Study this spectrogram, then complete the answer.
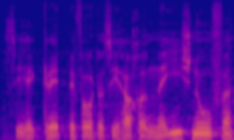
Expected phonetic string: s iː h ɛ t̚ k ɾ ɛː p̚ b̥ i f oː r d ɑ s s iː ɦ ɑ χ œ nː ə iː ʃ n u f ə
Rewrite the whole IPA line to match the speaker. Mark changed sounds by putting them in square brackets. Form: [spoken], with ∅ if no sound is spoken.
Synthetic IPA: s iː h ɛ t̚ k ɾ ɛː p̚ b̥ [e] f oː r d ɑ s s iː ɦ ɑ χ œ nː ə iː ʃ n [uː] f ə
